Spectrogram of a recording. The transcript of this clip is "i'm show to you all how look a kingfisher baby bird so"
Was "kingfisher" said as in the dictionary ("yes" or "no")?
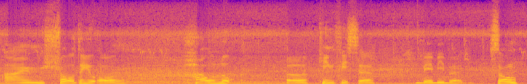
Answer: no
